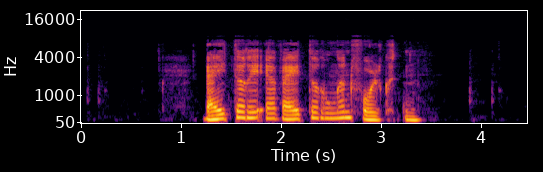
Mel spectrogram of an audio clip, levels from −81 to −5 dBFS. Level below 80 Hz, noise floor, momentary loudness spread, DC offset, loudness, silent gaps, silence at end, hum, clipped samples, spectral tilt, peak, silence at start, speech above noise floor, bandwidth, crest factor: -60 dBFS; -72 dBFS; 9 LU; under 0.1%; -18 LUFS; none; 1.05 s; none; under 0.1%; -6.5 dB/octave; 0 dBFS; 1.2 s; 55 dB; 8 kHz; 18 dB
